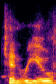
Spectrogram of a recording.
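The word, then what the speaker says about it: Tenryu: He he had the match of the year in 91 against Janichiro Tenri Tenriu. I I hope I pronounced that right. Tenrew Yep.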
